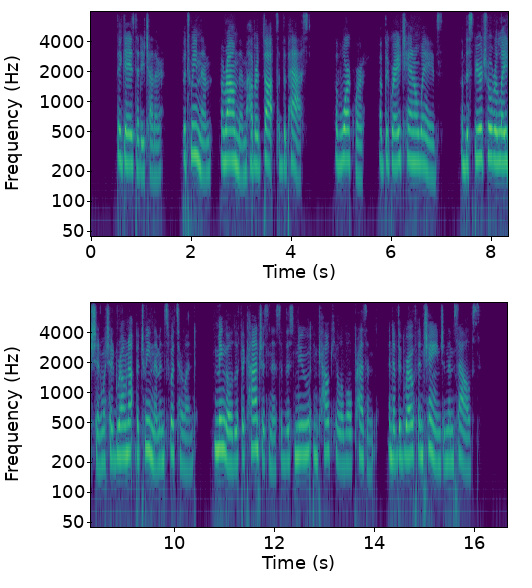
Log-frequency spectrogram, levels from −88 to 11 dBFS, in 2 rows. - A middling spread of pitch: Yes, average, 3.7 semitones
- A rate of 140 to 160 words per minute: No, average, 180 wpm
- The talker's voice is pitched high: Yes, high, 235 Hz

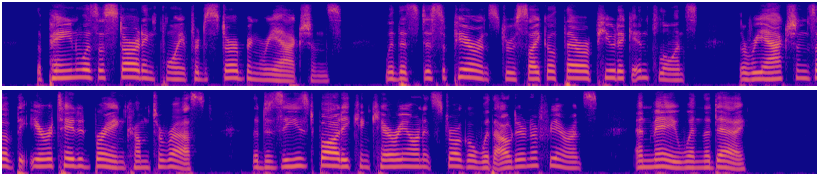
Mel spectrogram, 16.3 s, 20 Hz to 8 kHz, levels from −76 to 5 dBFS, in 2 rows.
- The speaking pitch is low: No, high, 195 Hz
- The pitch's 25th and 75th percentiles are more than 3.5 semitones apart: No, average, 3.2 semitones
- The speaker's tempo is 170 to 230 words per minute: No, average, 145 wpm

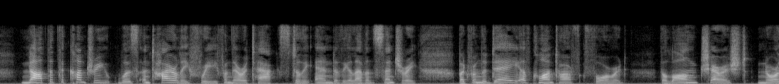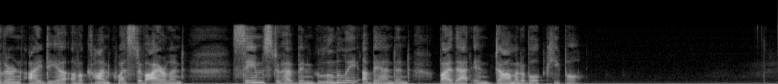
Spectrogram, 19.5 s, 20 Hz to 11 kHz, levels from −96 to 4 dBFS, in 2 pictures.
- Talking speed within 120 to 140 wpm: Yes, slow, 135 wpm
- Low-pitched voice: No, medium, 185 Hz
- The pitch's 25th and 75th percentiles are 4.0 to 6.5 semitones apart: No, average, 3.6 semitones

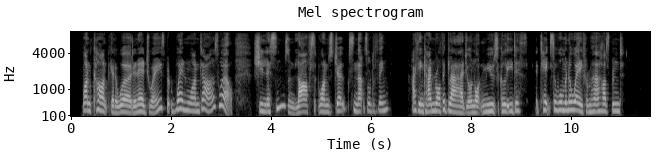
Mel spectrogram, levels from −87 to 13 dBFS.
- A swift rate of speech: Yes, fast, 210 wpm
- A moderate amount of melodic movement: Yes, average, 3.4 semitones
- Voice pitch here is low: No, high, 205 Hz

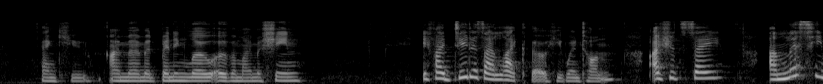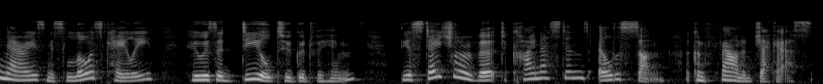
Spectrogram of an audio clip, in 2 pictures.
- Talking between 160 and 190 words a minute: Yes, average, 180 wpm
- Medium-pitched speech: No, high, 200 Hz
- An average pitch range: No, wide, 7.3 semitones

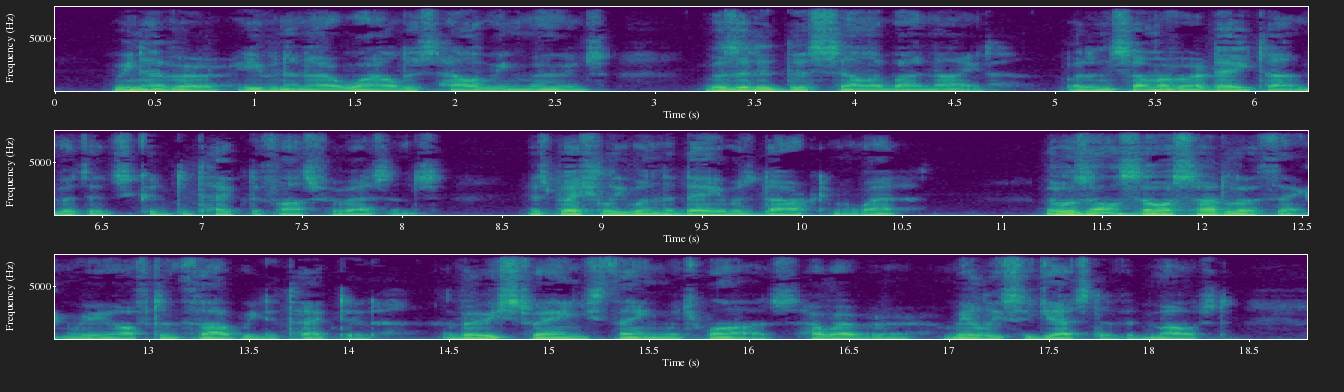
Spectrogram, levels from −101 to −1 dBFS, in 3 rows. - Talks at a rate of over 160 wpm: Yes, average, 170 wpm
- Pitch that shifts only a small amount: Yes, narrow, 2.0 semitones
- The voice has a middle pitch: No, low, 100 Hz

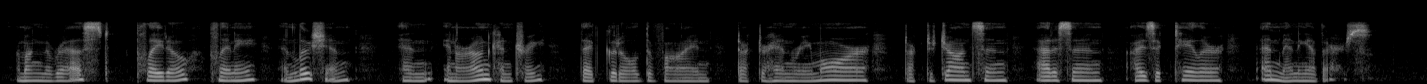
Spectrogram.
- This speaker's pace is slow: Yes, slow, 115 wpm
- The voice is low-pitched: No, medium, 180 Hz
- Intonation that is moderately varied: Yes, average, 3.1 semitones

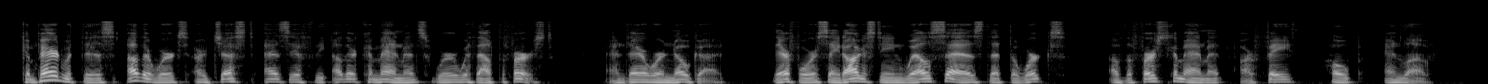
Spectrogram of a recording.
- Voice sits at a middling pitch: No, low, 100 Hz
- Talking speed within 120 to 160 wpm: Yes, average, 155 wpm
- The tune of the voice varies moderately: Yes, average, 3.1 semitones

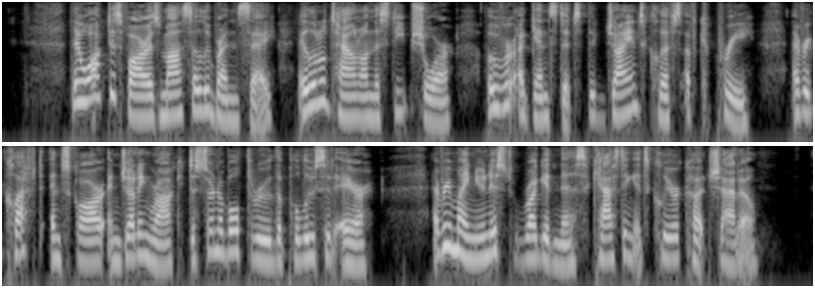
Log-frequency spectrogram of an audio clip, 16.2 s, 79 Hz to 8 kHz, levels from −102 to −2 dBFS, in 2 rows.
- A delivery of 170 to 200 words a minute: No, average, 155 wpm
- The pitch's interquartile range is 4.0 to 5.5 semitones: No, average, 3.6 semitones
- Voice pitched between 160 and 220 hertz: Yes, high, 190 Hz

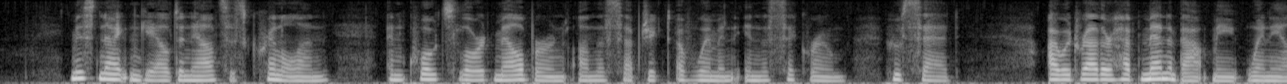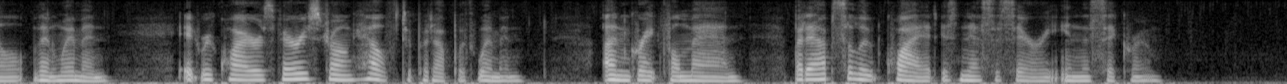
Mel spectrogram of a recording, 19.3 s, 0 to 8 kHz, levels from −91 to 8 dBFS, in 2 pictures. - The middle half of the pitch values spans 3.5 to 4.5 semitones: Yes, average, 3.9 semitones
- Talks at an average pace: Yes, average, 160 wpm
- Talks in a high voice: No, medium, 155 Hz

